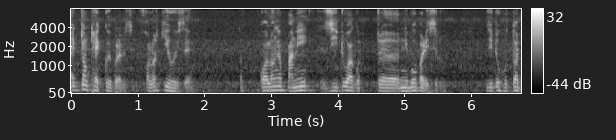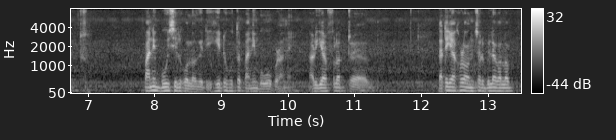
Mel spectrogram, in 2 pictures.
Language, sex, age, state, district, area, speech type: Assamese, male, 30-45, Assam, Nagaon, rural, spontaneous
